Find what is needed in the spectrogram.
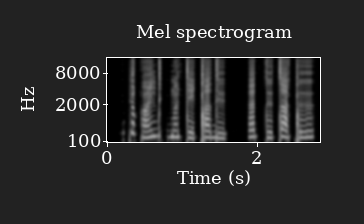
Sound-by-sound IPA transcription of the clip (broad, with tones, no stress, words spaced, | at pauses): pʲɨ˥˨qʷĩ˨˦d | bɐ̃˦˥tːe˨˩˦ǃa˦˥ dɨ˧˩ | ɐ˦˥tːɯ˨˦ ta˥˨ǃɯ˦˥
